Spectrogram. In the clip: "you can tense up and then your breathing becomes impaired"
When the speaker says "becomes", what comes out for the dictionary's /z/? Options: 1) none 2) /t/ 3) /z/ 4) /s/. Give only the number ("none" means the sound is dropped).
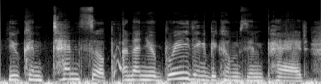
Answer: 3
